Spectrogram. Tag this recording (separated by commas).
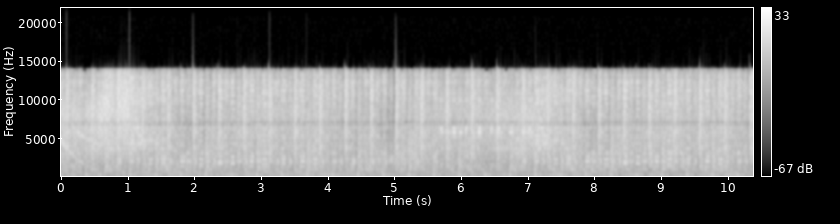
Music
